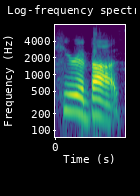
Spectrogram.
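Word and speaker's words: Kiribati: Bob's Nightmare says Kirbat Kiraabati is pronounced Kirabas.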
